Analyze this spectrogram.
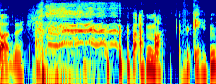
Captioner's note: laughing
